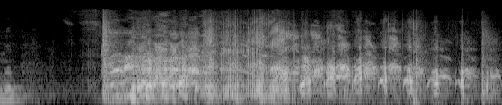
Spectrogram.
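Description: Several men laugh loudly together.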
